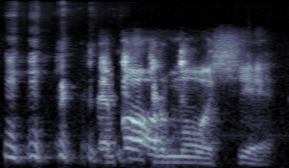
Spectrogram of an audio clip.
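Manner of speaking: that Baltimore shit stretched out very slow; slow, relishing Baltimore drawl; drawn-out Baltimore phrase. Shown as a demonstration. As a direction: savour every word of that Baltimore shit. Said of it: "That's what they call that Baltimore shit".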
